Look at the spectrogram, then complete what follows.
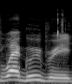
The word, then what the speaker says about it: Wagi Bridge: So it's Wagyu Bridge, Wagyu even though as in- it's Wagi. Yes. Even though it's spelled Wagi, it's Wagyu. Yes.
